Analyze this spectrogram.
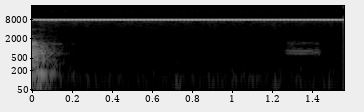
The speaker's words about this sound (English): now you still hear the buzz? No, it's gone, whatever you did. It's gone.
